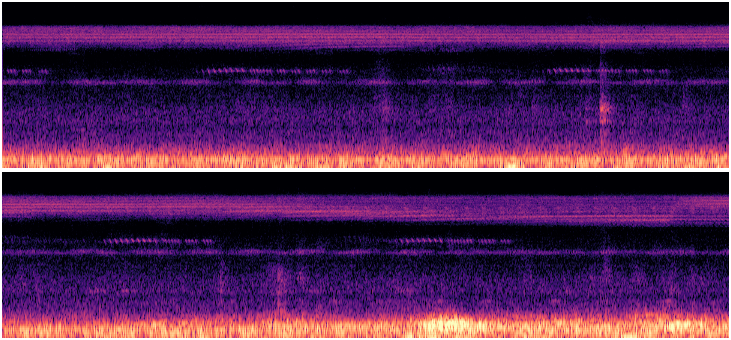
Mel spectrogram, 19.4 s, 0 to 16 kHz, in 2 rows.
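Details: Grass insects on a summer night in Aewol, Jeju, 22 July 2022: a steady, thin, high trill runs throughout, with fainter pulsed chirps beneath it, set over a constant low rumble that swells near the end, as an airplane passes.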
